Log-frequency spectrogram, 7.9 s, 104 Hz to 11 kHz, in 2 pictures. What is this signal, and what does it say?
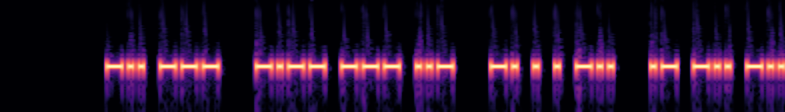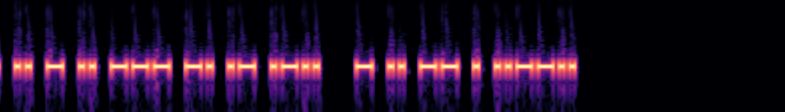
Morse code, heard as a keyed tone, about 46 wpm, 700 Hz. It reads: DO YOU NEED ADDITIONAL TIME?
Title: Sentences from Top 1000 Words - Review Part 4 - 45wpm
